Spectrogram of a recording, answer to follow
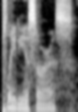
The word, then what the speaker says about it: Plateosaurus: about this thing, yeah, Plateosaurus. Let's see if I can find a picture of one. Plateosaurus. Grimnir would definitely support any effort that Bruce is making to tame the dinosaur. Some pronounce it Platiosaurus.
